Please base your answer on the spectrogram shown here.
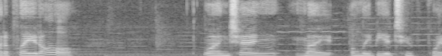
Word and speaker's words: Wang Qiang: I picked Wang Qiang as Rocky's partner first. I'm really not good with Chinese pronunciation. I know the Q is like a CH sound.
